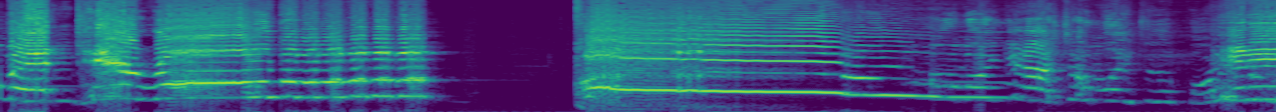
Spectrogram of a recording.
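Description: A man screaming and yelling in excitement, his voice pitched very high; after a brief silence a long cry slides steadily downward in pitch.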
